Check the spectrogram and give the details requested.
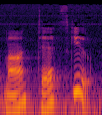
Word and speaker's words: Montesquieu: His name, when you say it, Montesquieu, there are 3 syllables in his last name, Montesquieu, 3 branches.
